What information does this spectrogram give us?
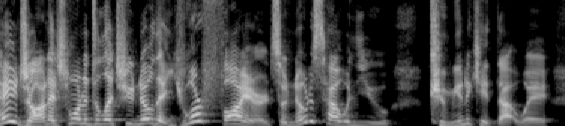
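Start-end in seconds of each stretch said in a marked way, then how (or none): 0.0-2.7 super enthusiastic, bright, loud, upbeat tone. Delivering bad news in a way that sounds off-putting: positive, enthusiastic. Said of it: "super enthusiastic ... you sound really off putting".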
